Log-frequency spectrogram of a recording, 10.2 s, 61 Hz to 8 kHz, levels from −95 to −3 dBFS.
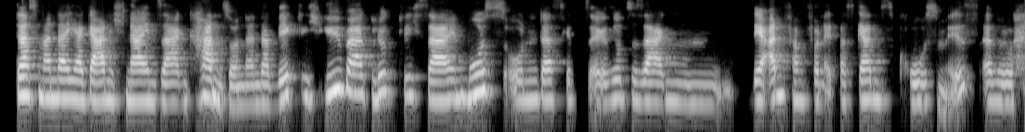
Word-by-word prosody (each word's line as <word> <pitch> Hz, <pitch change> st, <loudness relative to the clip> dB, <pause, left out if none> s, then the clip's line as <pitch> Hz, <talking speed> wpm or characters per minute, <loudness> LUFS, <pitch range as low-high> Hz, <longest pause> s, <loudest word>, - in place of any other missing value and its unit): dass 235 Hz, 0 st, +7 dB
man 215 Hz, -2 st, 0 dB
da 210 Hz, -1 st, +4 dB
ja 210 Hz, -1 st, +2 dB
gar 195 Hz, -1 st, +5 dB
nicht 195 Hz, 0 st, -7 dB
nein 195 Hz, -1 st, +2 dB
sagen 185 Hz, 0 st, -1 dB
kann, 220 Hz, -3 st, +2 dB
sondern 170 Hz, 0 st, -6 dB
da 180 Hz, 0 st, -4 dB
wirklich 230 Hz, +1 st, -3 dB
überglücklich 250 Hz, -3 st, +1 dB
sein 205 Hz, +1 st, +4 dB
muss 275 Hz, +4 st, 0 dB
und 200 Hz, +1 st, -7 dB
das 205 Hz, 0 st, -3 dB
jetzt 195 Hz, 0 st, -13 dB, 0.2 s
sozusagen 190 Hz, +3 st, -5 dB, 0.2 s
der 200 Hz, -, +6 dB
Anfang 210 Hz, -4 st, 0 dB
von 195 Hz, -1 st, -8 dB
etwas 190 Hz, -1 st, -10 dB
ganz 205 Hz, 0 st, -2 dB
Großem 185 Hz, +7 st, -8 dB
ist. 265 Hz, +5 st, -6 dB
Also, 190 Hz, -1 st, -4 dB
205 Hz, 160 wpm, -23 LUFS, 190-230 Hz, 0.2 s, dass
